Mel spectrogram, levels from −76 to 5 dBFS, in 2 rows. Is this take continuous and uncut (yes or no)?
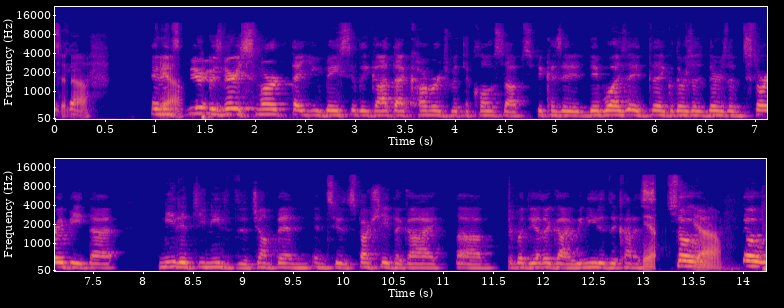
no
